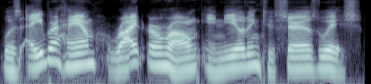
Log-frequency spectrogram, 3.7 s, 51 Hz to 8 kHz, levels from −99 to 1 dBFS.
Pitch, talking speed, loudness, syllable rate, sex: 140 Hz, 160 wpm, -19 LUFS, 4.1 syllables/s, male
